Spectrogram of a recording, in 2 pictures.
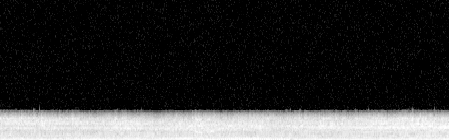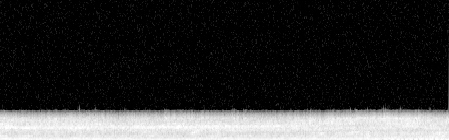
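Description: Electric motor of an MXS-R radio-controlled aerobatic plane whining steadily in flight, its pitch a little higher for a second or two about three seconds in.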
